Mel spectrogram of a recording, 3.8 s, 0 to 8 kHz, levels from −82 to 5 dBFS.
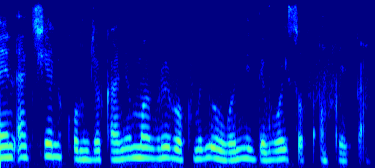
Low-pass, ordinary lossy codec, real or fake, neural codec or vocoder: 7.2 kHz; Opus, 16 kbps; fake; codec, 16 kHz, 4.8 kbps, FACodec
